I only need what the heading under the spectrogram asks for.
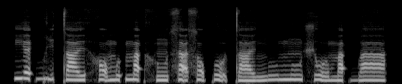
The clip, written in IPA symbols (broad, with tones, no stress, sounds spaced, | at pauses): j ɛ˦ ʔ b ḭ˦˨ t a˨ ɪ̯ h ɔ̰˦˨ m ʊ˦ ʔ m ä˦ ʔ h ũ˨ sʰ ä̰˦˨ sʰ ɔ̰˦˨ p o̰˦˨ ʊ̯ t a˨ ɪ̯ ŋ u˦ m ũ˦ ʃ o̰˦˨ ʊ̯ m ä˦ ʔ b ä˦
